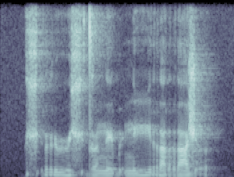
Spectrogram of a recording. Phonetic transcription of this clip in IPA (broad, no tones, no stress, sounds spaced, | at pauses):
xʲ ə̰ r ʉː xʲ ə̰ d əː n e ɓ ḛ n iː r a r a ʒ ə̰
